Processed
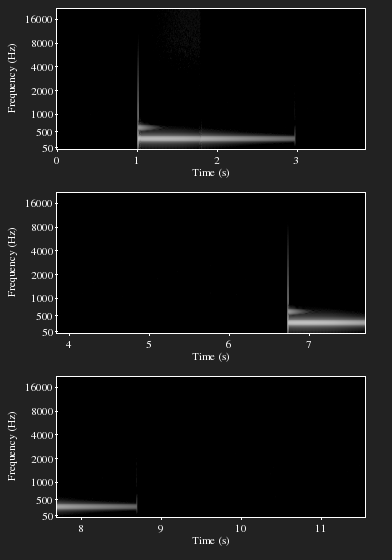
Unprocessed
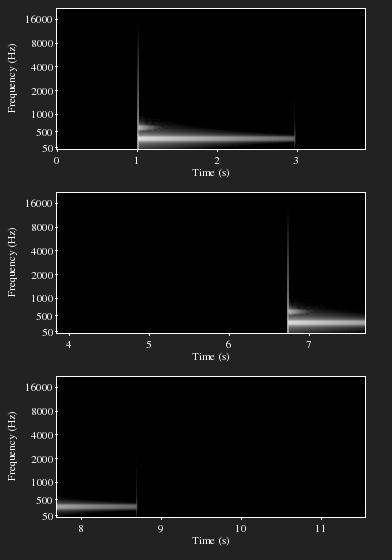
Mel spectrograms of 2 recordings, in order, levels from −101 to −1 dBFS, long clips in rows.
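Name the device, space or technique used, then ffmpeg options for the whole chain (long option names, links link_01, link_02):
PA system with an anti-feedback notch: -filter_complex "[0:a]highpass=190,asuperstop=centerf=750:order=4:qfactor=3.4,alimiter=level_in=1.5dB:limit=-24dB:level=0:latency=1:release=382,volume=-1.5dB,asplit=3[link_01][link_02][link_03];[link_01]afade=type=out:start_time=1.02:duration=0.02[link_04];[link_02]bass=frequency=250:gain=-12,treble=frequency=4000:gain=12,afade=type=in:start_time=1.02:duration=0.02,afade=type=out:start_time=1.78:duration=0.02[link_05];[link_03]afade=type=in:start_time=1.78:duration=0.02[link_06];[link_04][link_05][link_06]amix=inputs=3:normalize=0"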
